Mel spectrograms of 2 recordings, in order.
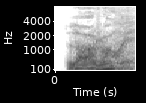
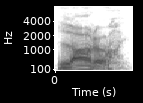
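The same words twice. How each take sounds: First: "Laro?" asked with a rising question tune; questioning call. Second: "Laro." said as a firm command with a falling tune; demanding. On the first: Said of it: "Not a question this time". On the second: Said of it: "Not a question this time. I'm demanding his presence". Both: Acted.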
